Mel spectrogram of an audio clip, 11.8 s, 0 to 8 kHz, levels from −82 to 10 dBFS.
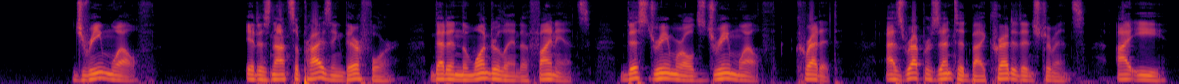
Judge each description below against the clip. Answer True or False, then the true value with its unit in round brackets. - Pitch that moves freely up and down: False (4.2 semitones)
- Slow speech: True (130 wpm)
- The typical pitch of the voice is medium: False (120 Hz)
